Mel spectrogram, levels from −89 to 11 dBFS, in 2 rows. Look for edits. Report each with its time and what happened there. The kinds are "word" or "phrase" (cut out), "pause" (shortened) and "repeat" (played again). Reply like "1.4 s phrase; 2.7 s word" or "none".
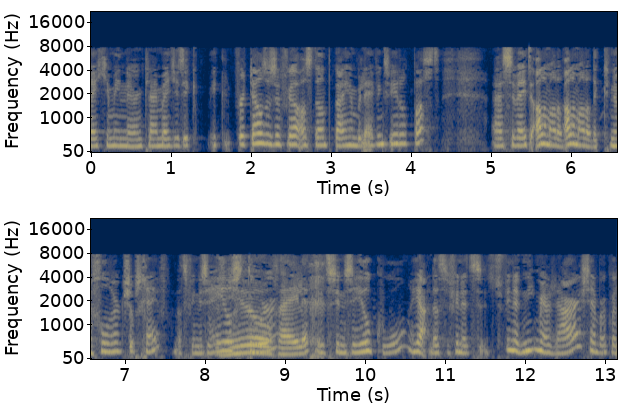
5.9 s repeat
